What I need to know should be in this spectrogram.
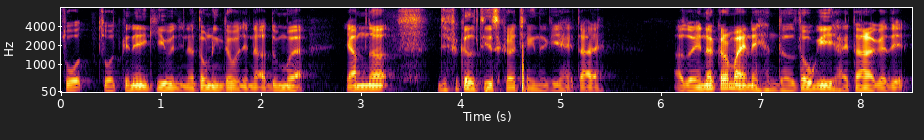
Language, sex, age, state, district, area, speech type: Manipuri, male, 18-30, Manipur, Kakching, rural, spontaneous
